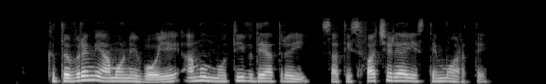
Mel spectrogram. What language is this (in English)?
Romanian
